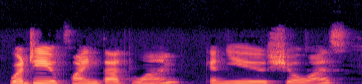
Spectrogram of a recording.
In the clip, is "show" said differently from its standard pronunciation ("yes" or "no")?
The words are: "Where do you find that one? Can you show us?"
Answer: no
